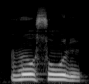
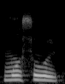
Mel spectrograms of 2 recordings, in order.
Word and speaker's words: موصول: کا درست تلفظ ہے۔ جواب ہے موصول، میم زبر و موس صاد پیش و سو لام، موصول۔ سوال نمبر 19 ہے،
